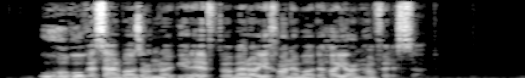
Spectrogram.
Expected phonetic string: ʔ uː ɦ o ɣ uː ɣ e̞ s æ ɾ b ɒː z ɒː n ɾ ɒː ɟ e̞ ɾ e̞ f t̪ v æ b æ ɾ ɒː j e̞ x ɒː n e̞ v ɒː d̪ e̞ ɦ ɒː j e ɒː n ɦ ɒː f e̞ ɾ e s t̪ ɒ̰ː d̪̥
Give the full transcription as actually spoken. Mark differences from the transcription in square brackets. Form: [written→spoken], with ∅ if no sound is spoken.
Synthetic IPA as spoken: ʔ uː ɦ o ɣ uː ɣ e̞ s æ ɾ b ɒː z ɒː n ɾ ɒː ɟ e̞ ɾ e̞ f t̪ v æ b æ ɾ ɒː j e̞ x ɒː n e̞ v ɒː d̪ e̞ ɦ ɒː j e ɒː n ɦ ɒː f e̞ ɾ e s t̪ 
